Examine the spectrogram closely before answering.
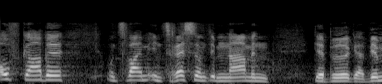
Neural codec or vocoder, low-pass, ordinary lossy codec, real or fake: none; 7.2 kHz; none; real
